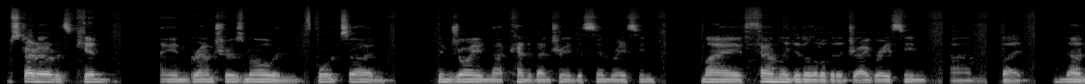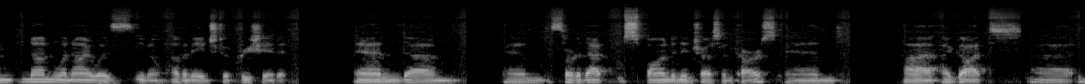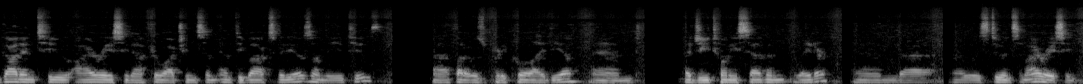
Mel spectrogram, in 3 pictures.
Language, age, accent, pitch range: English, 30-49, American, 100-110 Hz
